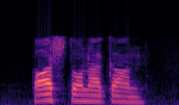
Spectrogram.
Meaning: official
- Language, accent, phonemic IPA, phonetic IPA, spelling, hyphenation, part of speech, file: Armenian, Eastern Armenian, /pɑʃtonɑˈkɑn/, [pɑʃtonɑkɑ́n], պաշտոնական, պաշ‧տո‧նա‧կան, adjective, Hy-պաշտոնական.ogg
